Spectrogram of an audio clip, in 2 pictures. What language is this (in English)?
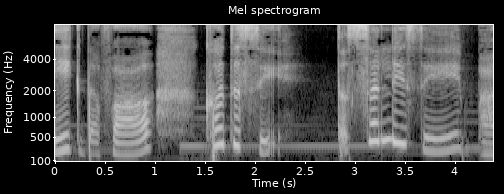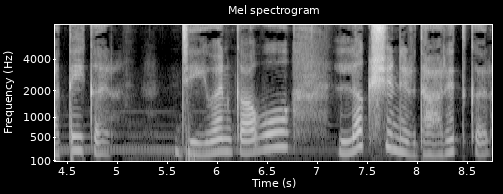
Hindi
